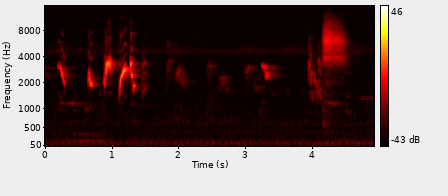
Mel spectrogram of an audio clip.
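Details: Small Vietnamese-line red-whiskered bulbul, age over ten, giving counted-note song: four loud, quick whistled notes, softer warbled phrases following, then a final harsh rasping note.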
